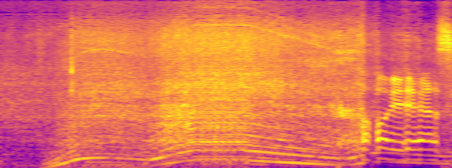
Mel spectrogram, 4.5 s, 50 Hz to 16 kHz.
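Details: M54B30 in E39 donor, ahead of swap into BMW E28, running about half an hour, started from a battery: engine spins up cleanly and drops back smoothly through each blip, no knocks or misses; slight exhaust condensation; healthy.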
